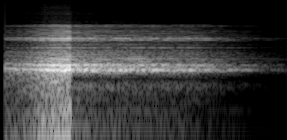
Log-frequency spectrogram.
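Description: Logo sting sound effect: a swelling whoosh that peaks in a hit about half a second in, then a ringing, ping-like chord that fades out over the next second and a half.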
